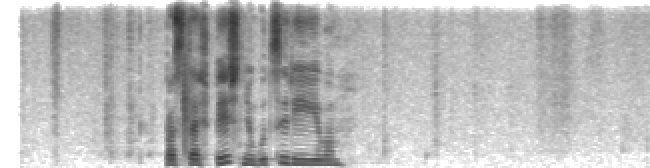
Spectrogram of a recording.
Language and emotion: Russian, neutral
